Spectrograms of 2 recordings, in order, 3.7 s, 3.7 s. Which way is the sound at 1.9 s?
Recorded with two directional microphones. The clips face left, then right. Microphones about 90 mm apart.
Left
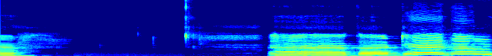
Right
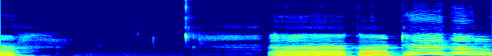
40° right (ahead or behind).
